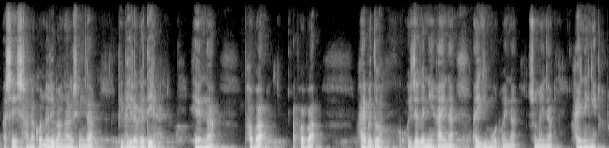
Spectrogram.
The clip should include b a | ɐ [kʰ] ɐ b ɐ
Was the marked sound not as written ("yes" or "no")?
yes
